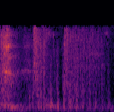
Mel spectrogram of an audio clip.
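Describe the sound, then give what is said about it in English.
Gunfire from a fresh Russian assault in street fighting: a loud, dense, continuous crackle of overlapping shots and bursts with no real pause, like sustained machine-gun fire. “Why have they stopped? Maybe just to cool their gun barrels. Heavens. Listen to it. Yeah, it's a fresh assault. The Russians must be making one final onslaught.”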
